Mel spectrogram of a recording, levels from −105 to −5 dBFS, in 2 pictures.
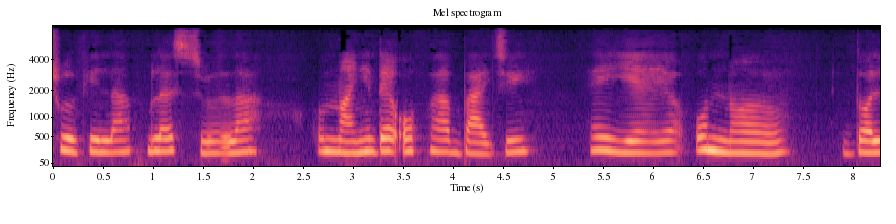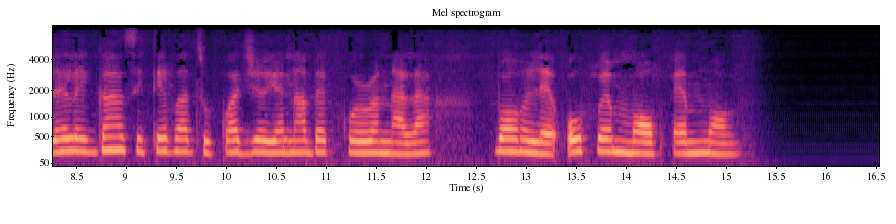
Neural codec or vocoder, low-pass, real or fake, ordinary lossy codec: codec, 16 kHz, about 1 kbps, DyCAST, with the encoder's durations; 7.2 kHz; fake; MP3, 32 kbps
